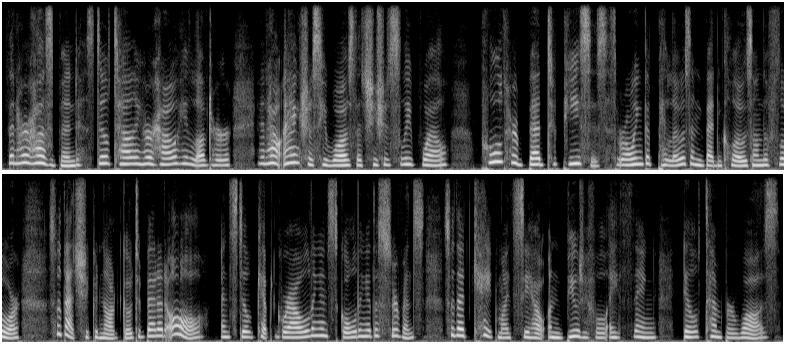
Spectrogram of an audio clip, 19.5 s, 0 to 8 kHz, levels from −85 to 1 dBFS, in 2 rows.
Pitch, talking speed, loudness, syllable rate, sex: 265 Hz, 195 wpm, -17 LUFS, 4.7 syllables/s, female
